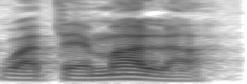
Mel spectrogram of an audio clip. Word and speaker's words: Guatemala: this gloves or guatemala it's not a har g in these cases it is a soft g that happens kind of in the back of your throat and again in many varieties of spanish it's omitted entirely and sounds more like a w and tip number three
